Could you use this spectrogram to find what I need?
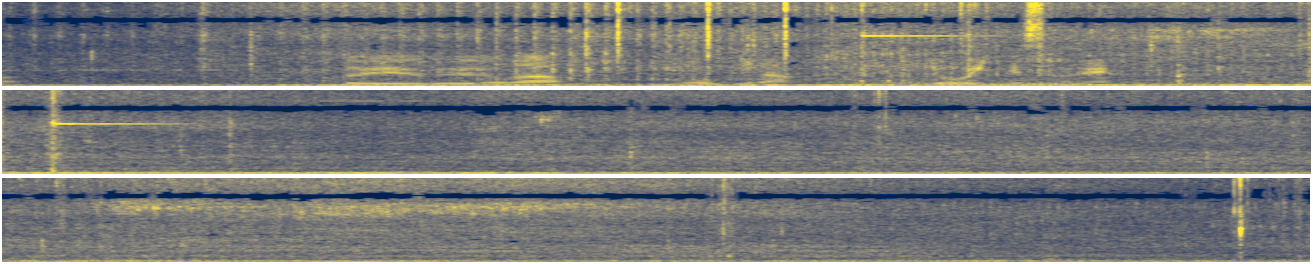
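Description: A motorcycle engine revs up and pulls away, rising and falling in pitch.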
